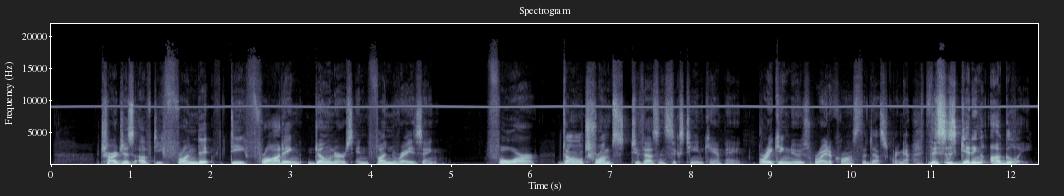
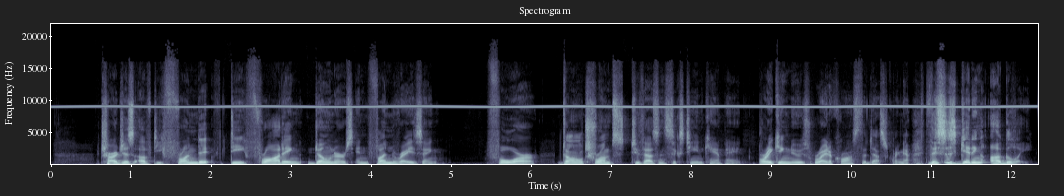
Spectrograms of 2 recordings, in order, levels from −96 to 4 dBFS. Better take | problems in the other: first | high-pitched whine; loud; throughout; 9 kHz, 10 dB below the speech; faint in the first

